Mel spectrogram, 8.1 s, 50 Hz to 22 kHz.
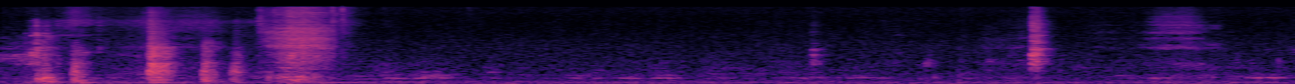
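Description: Mostly near silence, broken by handling noise from a small 3D-printed plastic motor frame held in the hand: a cluster of sharp clicks and knocks with a short rustle in the first two seconds, and one more sharp click about six and a half seconds in.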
